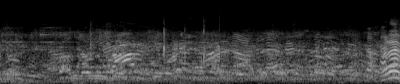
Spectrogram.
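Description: Crowd of people chattering and calling out, many voices overlapping at once, with a louder burst of shouting near the end.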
